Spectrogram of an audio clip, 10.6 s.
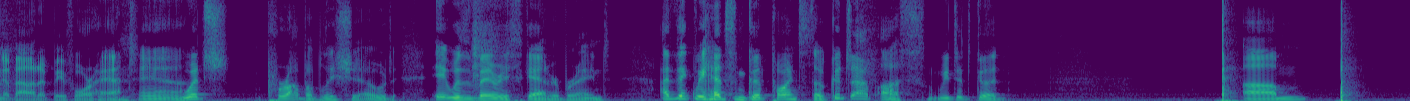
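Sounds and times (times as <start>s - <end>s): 
speech: 0.0s - 7.6s, 9.3s - 9.9s
sharp loud slow hand claps: 10.1s - 10.4s.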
